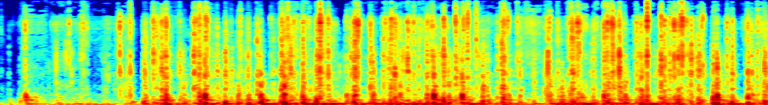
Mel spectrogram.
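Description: A full-size solid chocolate bar, still sealed in its shiny purple plastic wrapper, lies flat on a table while long acrylic nails tap and scratch quickly along the crinkly wrapper. Dense, irregular clicks and crackling crinkles run almost nonstop after a quieter first second.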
